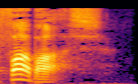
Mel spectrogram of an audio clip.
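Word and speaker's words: Phobos (φόβος): This is the dative, P-H-O-B, long O. That's the dative of phobos. Phobos, which is P-H-O-B-O-S. And this is the genitive of theos, genitive of theos, and that's God.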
